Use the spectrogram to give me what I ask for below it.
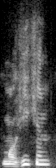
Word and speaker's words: Mohican: Mohican? How you say that? Eagle? You're saying it right.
